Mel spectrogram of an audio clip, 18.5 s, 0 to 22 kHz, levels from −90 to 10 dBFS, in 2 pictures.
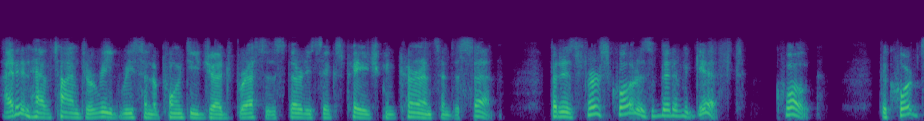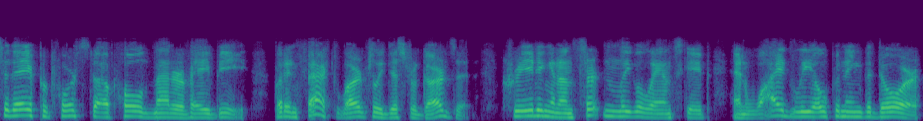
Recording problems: garbled, watery; slightly; nothing above 5 kHz
high frequencies cut off; slight

